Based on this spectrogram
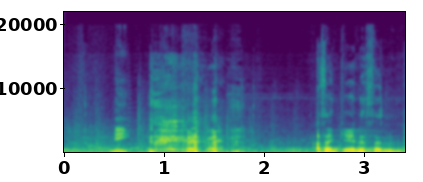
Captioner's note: laughing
